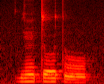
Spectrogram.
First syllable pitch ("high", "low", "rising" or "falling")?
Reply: high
